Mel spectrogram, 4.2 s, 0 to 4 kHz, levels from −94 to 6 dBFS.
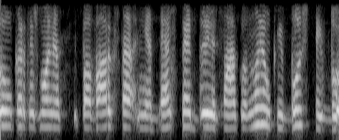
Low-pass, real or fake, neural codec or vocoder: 3.6 kHz; fake; codec, 24 kHz, 3 kbps, HILCodec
